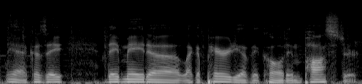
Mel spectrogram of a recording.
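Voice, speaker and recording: A man's voice: on the low side, a little fast, darkish tone, faint music behind. A man hosting a podcast, talking in a loose, slangy, joking way. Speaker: podcast host. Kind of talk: casual interview chat.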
